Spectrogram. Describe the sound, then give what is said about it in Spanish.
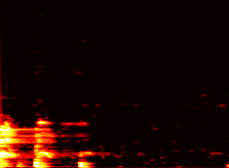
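A few short, rough coughs and a throat clear in quick succession, fairly loud, then near silence with a faint sound at the very end. “Y este, y este, y por eso traigo tos, traigo así con una,”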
